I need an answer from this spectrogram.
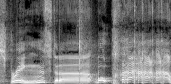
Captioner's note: spring pops; laughs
